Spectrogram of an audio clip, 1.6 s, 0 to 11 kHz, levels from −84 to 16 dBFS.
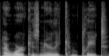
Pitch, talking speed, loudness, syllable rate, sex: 90 Hz, 185 wpm, -19 LUFS, 5.2 syllables/s, male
